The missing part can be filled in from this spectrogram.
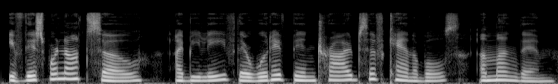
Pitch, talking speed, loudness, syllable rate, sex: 185 Hz, 170 wpm, -16 LUFS, 4.9 syllables/s, female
